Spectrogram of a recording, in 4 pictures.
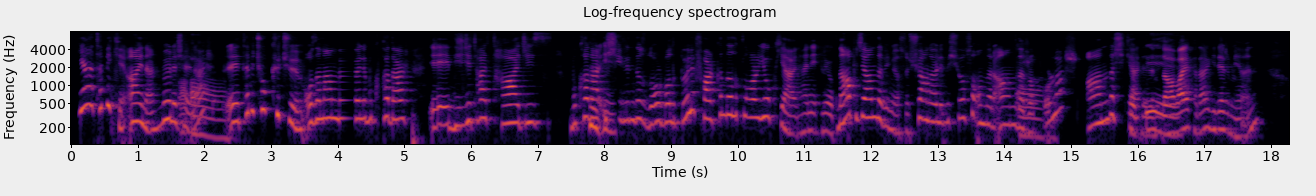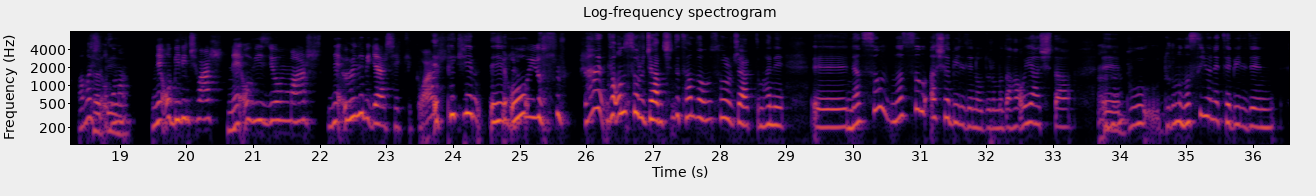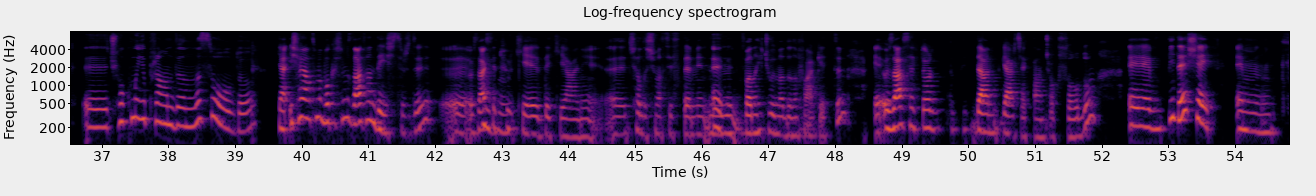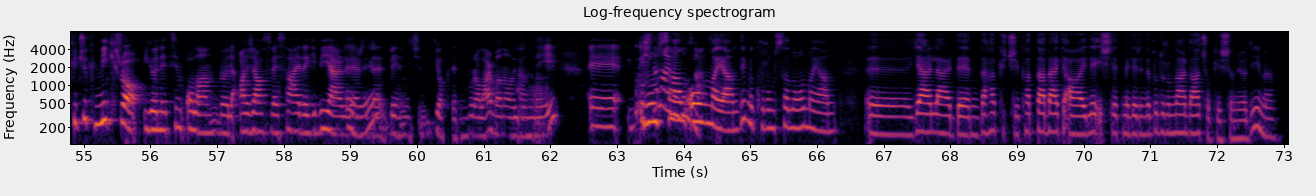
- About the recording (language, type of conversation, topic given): Turkish, podcast, İş ve özel yaşam dengesini nasıl sağlıyorsun?
- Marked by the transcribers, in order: tapping; other background noise; laughing while speaking: "uyuyorsun"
